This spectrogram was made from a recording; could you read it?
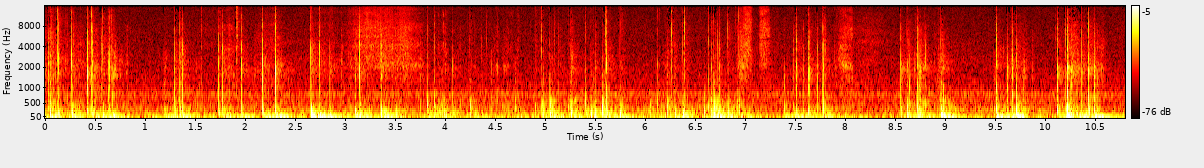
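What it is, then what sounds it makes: Faux leather jewelry case being scratched. Long red nails scratch and tap across the grained top of a small tan faux-leather zippered jewelry case. Quick dry scratches and soft clicks come in uneven bursts with brief pauses. The sound is muffled and low-heavy, with a little bright crackle and almost no ring.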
